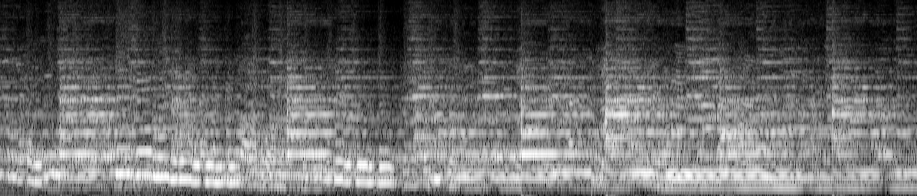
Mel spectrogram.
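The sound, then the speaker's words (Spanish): A loud peal of church bells from the sanctuary of the Virgin of the Flowers in Italy rings continuously, with overlapping strikes and long, shimmering tones blending together throughout. “El zarzal florecido que se ve todavía vigoroso detrás de la verja del santuario en Italia, cuyas campanadas escuchamos recién, es de Prunus espinosa, conocido vulgarmente como endrino, espineta o espina negra.”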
